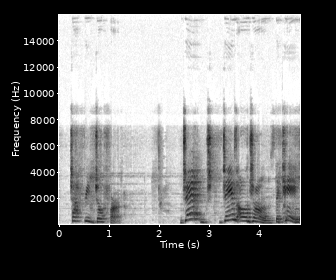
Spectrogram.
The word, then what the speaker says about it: Joffer: Joffrey? Oh, am I pronouncing it wrong? Joffer.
